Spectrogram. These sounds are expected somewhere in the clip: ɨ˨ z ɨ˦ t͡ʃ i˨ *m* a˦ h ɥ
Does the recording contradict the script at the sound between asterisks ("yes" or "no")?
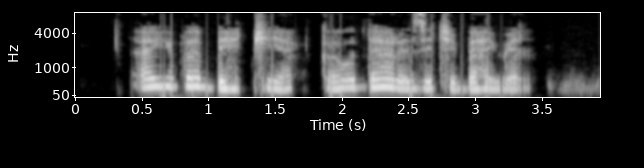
yes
